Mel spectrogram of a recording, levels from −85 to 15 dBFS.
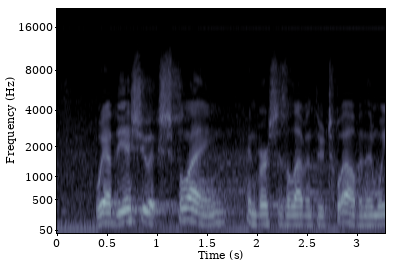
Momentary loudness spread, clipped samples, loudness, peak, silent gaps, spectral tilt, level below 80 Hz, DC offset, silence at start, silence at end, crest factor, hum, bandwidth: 7 LU; under 0.1%; -34 LUFS; -16 dBFS; none; -5.5 dB/octave; -58 dBFS; under 0.1%; 0 s; 0 s; 18 dB; none; 16.5 kHz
